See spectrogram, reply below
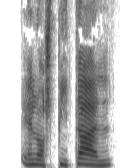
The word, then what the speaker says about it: hospital: When you say el alcohol and el hospital, make sure your H is silent.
